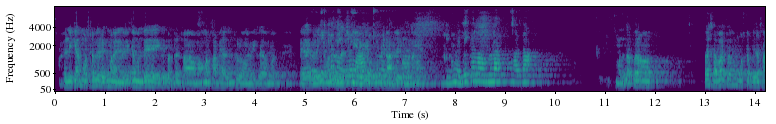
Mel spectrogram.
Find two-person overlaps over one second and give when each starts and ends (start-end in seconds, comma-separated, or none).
5.0-7.2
